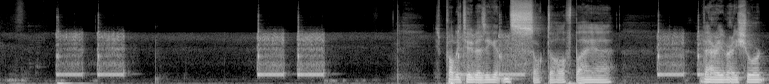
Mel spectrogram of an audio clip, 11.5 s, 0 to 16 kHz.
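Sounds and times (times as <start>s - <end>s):
faint hum: 0.0s - 11.5s
phone ringing tone from an outgoing call: 0.9s - 2.0s, 3.9s - 5.0s, 9.9s - 10.7s
speech: 6.7s - 9.3s, 10.5s - 11.5s.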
